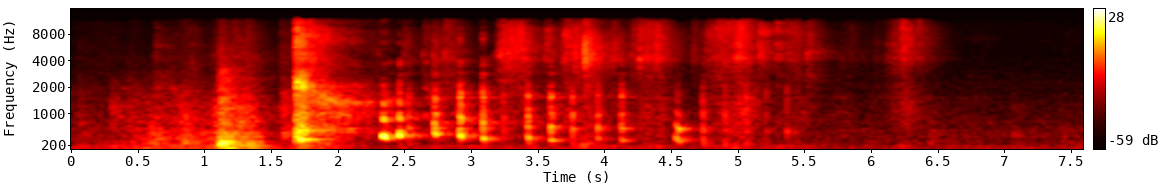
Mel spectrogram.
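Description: A wooden drawer rattles and knocks as it is pulled open.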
